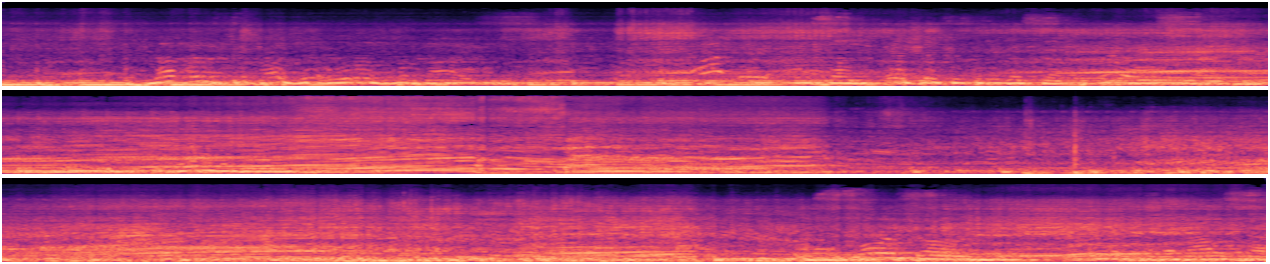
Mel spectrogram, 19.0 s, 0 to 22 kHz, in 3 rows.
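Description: BMW E36 drift car's engine revving hard, its pitch sweeping up and down again and again from about six seconds in, with the rear tyres squealing as it drifts and spins them in a smoky burnout.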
